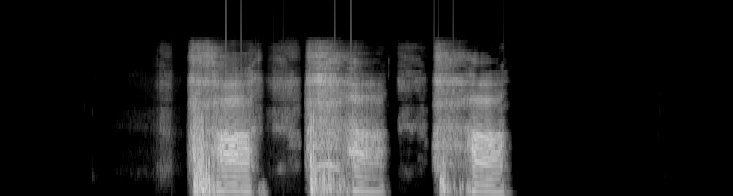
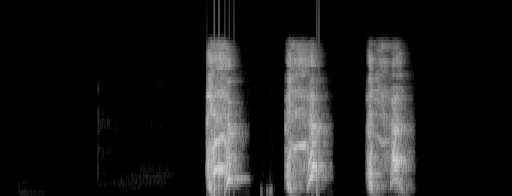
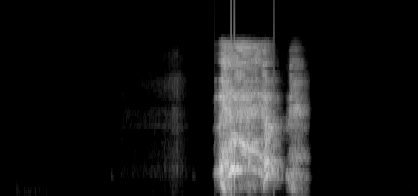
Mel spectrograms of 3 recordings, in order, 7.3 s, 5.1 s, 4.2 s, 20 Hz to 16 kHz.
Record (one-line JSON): {"exhalation_length": "7.3 s", "exhalation_amplitude": 31164, "exhalation_signal_mean_std_ratio": 0.4, "three_cough_length": "5.1 s", "three_cough_amplitude": 32767, "three_cough_signal_mean_std_ratio": 0.35, "cough_length": "4.2 s", "cough_amplitude": 29992, "cough_signal_mean_std_ratio": 0.31, "survey_phase": "beta (2021-08-13 to 2022-03-07)", "age": "45-64", "gender": "Male", "wearing_mask": "No", "symptom_none": true, "smoker_status": "Never smoked", "respiratory_condition_asthma": false, "respiratory_condition_other": false, "recruitment_source": "REACT", "submission_delay": "1 day", "covid_test_result": "Negative", "covid_test_method": "RT-qPCR"}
